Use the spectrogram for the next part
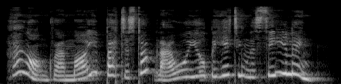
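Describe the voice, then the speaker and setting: Woman as young storybook boy, high-pitched, excitable, urgent, calling out with animated swings. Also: unhurried, slight background noise, heavily acted. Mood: alarmed excitement. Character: excitable young boy alarmed by his grandmother.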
